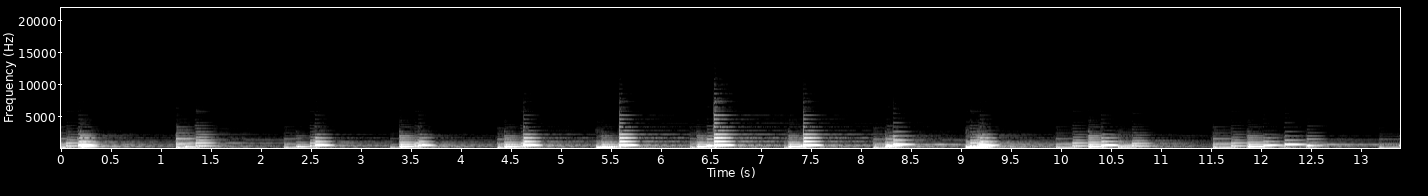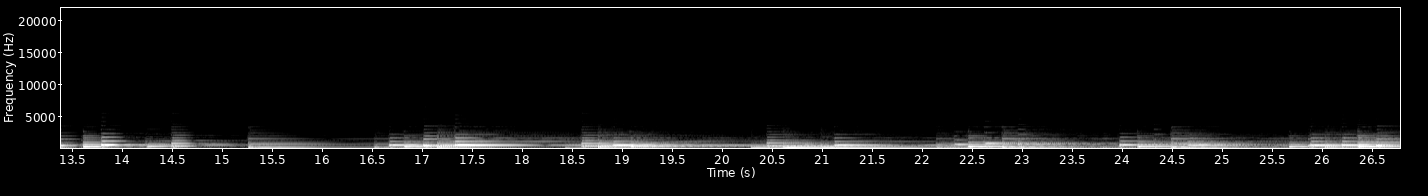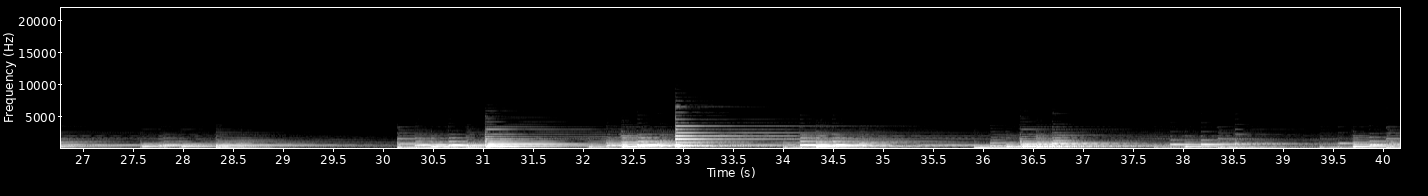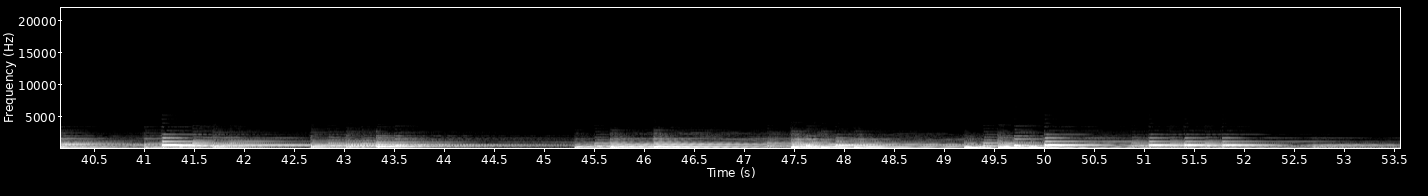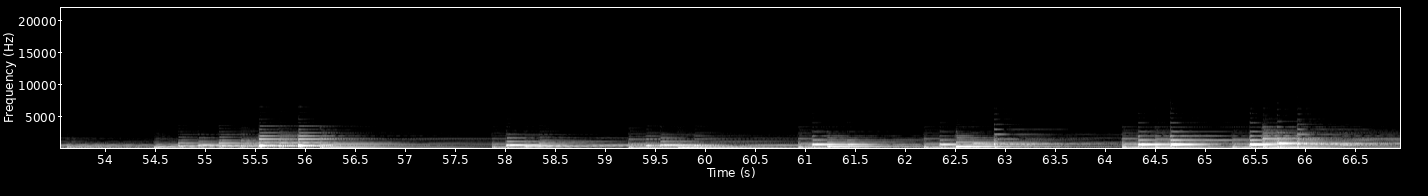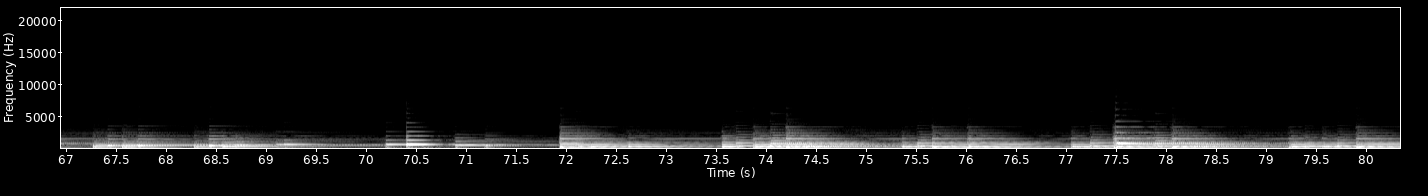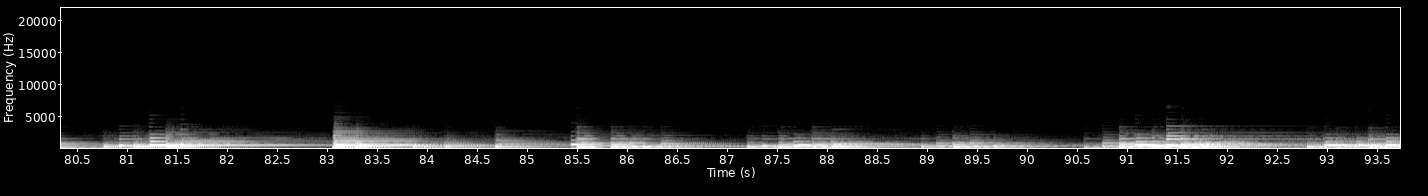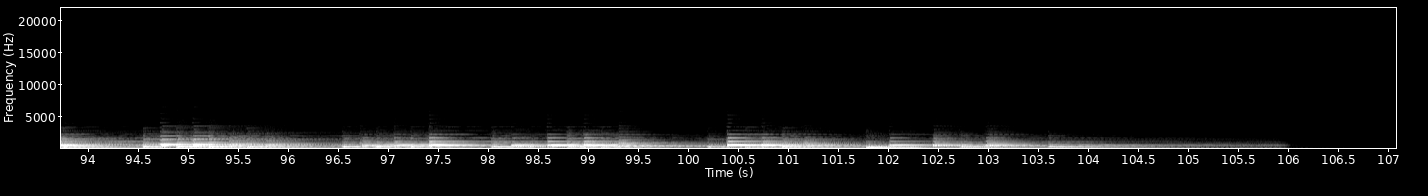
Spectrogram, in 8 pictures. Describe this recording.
Ambient soft piano music.
Made using
• M-Audio Oxygen 61
• FL Studio
• Independence VST
I'm fine if you use this in a for-profit project, as long as you credit.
